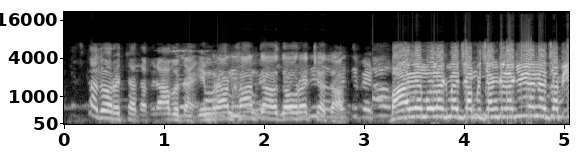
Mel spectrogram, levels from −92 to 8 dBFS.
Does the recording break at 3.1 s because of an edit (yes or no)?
yes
